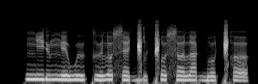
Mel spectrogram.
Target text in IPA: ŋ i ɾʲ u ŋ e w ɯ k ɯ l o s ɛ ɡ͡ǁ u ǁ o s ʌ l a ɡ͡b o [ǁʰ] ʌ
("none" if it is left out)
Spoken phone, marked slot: ǁʰ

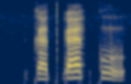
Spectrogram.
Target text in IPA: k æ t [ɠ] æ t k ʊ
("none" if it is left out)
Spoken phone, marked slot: ɠ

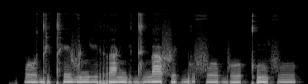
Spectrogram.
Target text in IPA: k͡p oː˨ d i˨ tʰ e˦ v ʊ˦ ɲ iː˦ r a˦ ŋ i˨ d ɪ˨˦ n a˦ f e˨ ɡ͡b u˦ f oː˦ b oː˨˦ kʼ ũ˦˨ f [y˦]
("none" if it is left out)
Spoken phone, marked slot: u˦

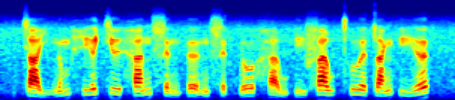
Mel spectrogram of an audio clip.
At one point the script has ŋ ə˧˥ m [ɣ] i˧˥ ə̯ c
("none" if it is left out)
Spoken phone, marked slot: h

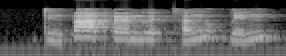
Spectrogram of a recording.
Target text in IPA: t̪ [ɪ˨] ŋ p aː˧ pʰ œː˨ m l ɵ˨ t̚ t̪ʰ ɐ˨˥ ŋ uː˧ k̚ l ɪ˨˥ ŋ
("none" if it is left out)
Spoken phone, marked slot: ɪ˨˩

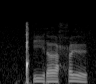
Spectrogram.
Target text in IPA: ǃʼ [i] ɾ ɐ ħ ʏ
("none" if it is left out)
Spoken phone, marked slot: i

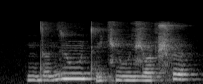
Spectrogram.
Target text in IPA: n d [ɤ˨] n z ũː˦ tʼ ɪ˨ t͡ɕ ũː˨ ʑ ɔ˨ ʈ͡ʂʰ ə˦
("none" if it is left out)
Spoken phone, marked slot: ɤ˨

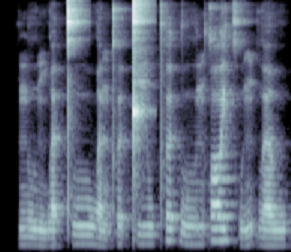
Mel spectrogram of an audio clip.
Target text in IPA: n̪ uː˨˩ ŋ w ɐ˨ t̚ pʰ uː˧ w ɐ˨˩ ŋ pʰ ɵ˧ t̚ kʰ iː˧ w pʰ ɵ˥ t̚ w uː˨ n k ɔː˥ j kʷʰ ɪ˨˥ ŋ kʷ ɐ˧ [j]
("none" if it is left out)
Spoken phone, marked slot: w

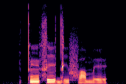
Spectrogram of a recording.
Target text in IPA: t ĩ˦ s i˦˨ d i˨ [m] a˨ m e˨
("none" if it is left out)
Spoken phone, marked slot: f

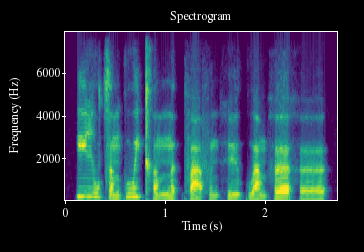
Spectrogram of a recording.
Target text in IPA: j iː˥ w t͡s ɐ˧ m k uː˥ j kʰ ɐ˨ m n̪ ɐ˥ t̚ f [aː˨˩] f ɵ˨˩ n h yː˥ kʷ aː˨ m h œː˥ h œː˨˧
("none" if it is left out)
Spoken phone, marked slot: aː˨˩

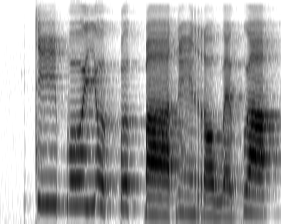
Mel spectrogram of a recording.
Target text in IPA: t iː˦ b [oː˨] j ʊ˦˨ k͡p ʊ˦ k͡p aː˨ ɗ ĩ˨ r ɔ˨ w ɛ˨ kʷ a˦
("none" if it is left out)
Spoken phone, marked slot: oː˦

